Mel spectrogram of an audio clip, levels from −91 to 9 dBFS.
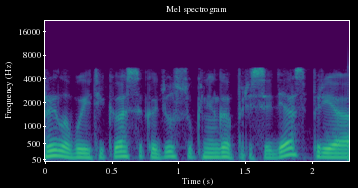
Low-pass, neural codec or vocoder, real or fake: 5.4 kHz; none; real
